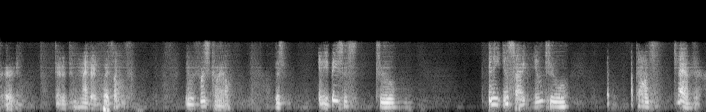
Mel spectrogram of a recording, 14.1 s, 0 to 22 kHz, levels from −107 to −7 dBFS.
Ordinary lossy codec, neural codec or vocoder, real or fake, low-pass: Opus, 64 kbps; codec, 44.1 kHz, 0.9 kbps, DAC; fake; 5.4 kHz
